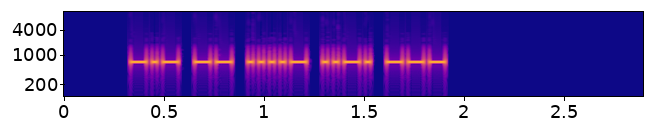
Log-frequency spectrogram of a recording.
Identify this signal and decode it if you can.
Morse code, heard as a keyed tone, about 44 wpm, 700 Hz. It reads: KM4FO
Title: Call Signs - 45wpm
